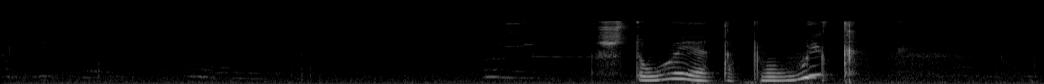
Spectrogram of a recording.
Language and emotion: Russian, neutral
